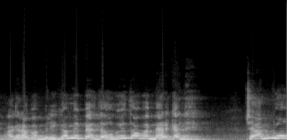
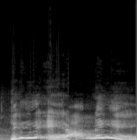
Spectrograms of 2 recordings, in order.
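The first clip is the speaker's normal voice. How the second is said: usual speaking voice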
